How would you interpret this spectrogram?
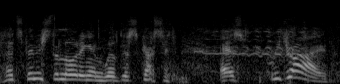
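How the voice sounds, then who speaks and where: A man playing a flamboyant older snake-oil salesman in a video game, genially scheming, with grandiloquent, drawn-out phrasing, throat-clearing and chuckles. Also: high-pitched, very animated, background noise. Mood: grandly scheming. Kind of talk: theatrical video game acting.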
